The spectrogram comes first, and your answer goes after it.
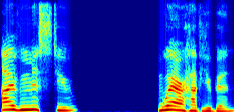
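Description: A woman's put-on character voice, fairly high and warm, with lively intonation and a fairly slow pace, in a dry, close sound with no echo on a very clean recording with a silent background. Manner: icy, regal, falsely warm.

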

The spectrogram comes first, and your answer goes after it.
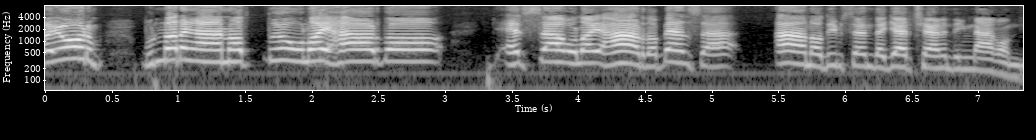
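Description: A man with a Gaziantep accent speaks in a raised, projected voice at a moderate pace, his tone bright and sharp and his pitch extremely high. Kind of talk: comic dialect joke telling.

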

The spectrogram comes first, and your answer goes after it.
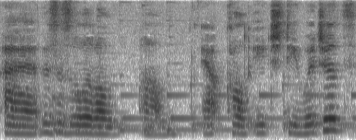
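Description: A woman talks with music playing in the background. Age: 50s. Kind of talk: tutorial narration.

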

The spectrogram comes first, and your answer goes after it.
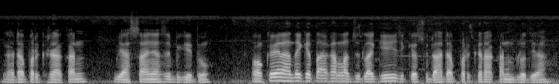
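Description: A man at a very fast pace, fairly even intonation, dry sound with no echo. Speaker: fishing vlogger. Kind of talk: casual vlog commentary. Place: open country. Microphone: phone near.

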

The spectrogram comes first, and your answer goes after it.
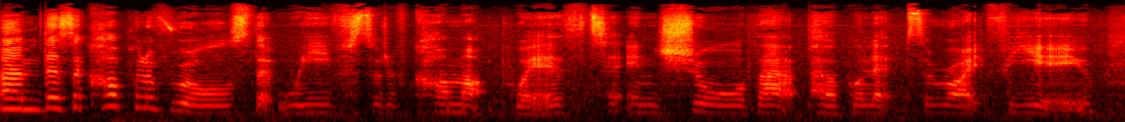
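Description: A woman talks at a moderate pace with ordinary pitch variation. Light background noise runs underneath. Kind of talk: tutorial. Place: office. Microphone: phone near.

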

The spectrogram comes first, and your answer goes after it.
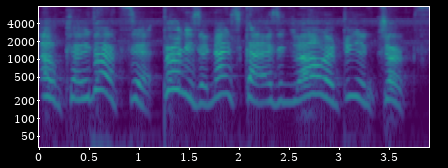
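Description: A cartoonish character voice at a fairly high pitch on a very clean recording with a silent background. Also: moderate pace. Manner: chummy, then irritated and shouting.

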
